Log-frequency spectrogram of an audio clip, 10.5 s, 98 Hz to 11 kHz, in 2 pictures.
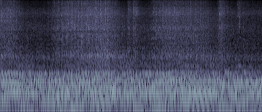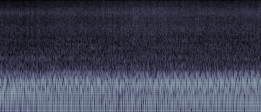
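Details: Toyota UCF20 1UZ-FE VVT-i V8, freshly prepped for a hot rod after cam belt, water pump, crank seal, thermostat, idlers and loom connector plugs were replaced: revs up and falls back a couple of times, then steady smooth idle, no knocks or ticks; healthy.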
